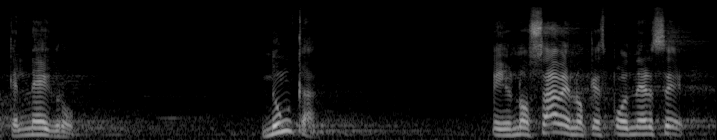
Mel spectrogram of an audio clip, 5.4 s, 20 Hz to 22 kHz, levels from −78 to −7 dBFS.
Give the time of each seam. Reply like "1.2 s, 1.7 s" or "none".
none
